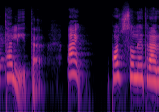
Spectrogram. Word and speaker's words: Thalita: É Thalita.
